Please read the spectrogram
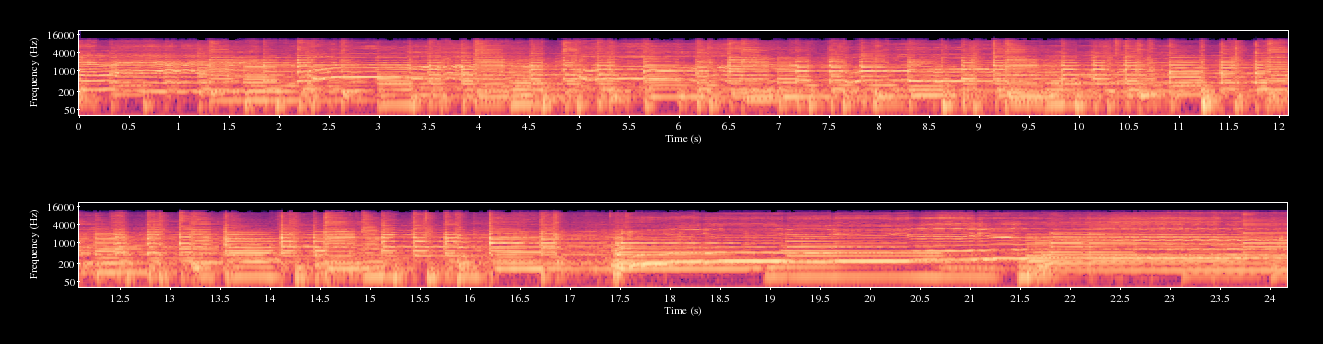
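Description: Acoustic guitar with a male voice finishing a sung line at the start, then an instrumental guitar passage: a quick run of picked single notes, settling into slower held chords near the end.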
